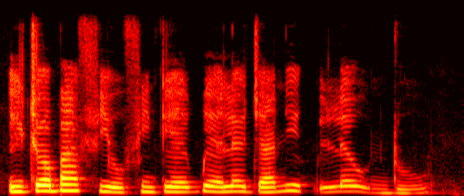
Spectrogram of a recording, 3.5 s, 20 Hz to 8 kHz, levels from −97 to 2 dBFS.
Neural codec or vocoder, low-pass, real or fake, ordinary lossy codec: none; 7.2 kHz; real; none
